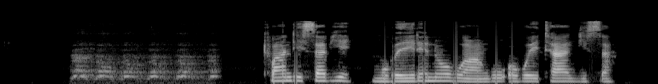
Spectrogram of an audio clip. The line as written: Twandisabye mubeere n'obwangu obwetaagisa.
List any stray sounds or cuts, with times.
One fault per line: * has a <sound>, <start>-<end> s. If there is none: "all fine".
* has a bark, 0.7-2.2 s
